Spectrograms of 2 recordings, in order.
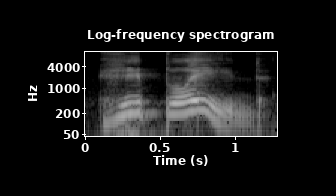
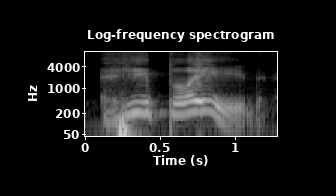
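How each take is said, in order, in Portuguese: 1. O final -ed é um som final sutil. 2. O final -ed é um som final sutil.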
